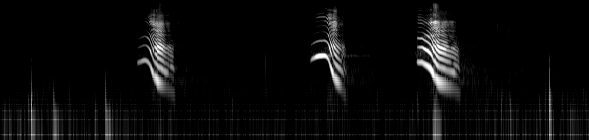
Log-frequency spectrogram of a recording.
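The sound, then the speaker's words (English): Three imitated plain, everyday elk cow calls, each a short, high, nasal mew that slides downward in pitch, spaced about a second apart, with faint clicks and taps in the quiet gaps. “Just plain old cow call like this.”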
